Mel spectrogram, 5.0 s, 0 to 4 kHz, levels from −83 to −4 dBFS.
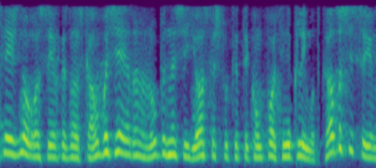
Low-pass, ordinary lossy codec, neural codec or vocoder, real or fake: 3.6 kHz; AAC, 16 kbps; codec, 24 kHz, 0.5 kbps, DualCodec; fake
